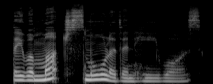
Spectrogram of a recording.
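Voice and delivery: ordinary delivery

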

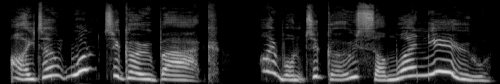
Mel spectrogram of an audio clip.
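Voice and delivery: lightly voiced boy, calm and bright; calm and cheerful. A narrator's reading. Boy tells governess he wants somewhere new, cheerful. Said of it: "He spoke calmly and cheerfully".

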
